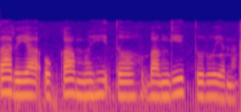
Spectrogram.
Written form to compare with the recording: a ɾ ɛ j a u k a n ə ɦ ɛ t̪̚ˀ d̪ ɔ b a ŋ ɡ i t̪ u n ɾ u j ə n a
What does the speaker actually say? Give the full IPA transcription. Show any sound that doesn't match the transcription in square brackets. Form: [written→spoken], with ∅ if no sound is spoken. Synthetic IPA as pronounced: a ɾ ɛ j a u k a [n→m] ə ɦ [ɛ→i] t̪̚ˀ d̪ ɔ b a ŋ ɡ i t̪ u [n→∅] ɾ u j [ə→a] n a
